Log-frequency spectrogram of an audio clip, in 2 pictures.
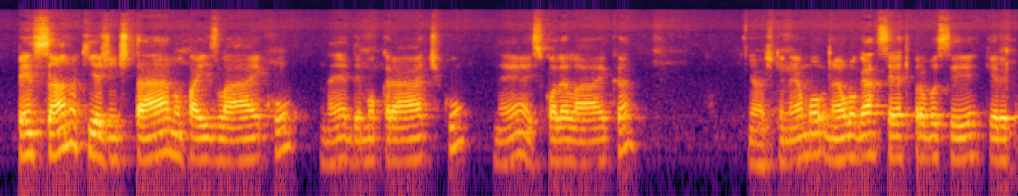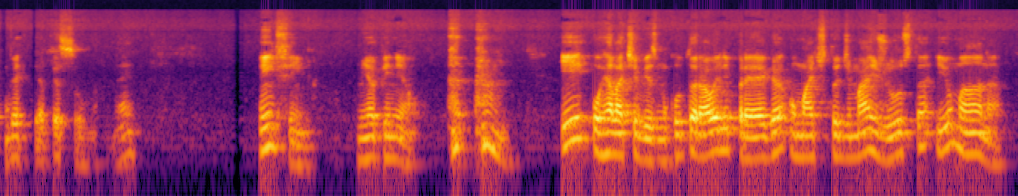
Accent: Minas Gerais, Brazil; now in Parintins, Brazil; eu que vim do Sudeste, nasci em Minas Gerais

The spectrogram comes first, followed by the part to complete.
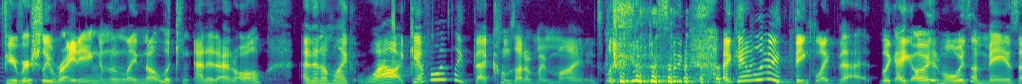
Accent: California, United States; I'm from California

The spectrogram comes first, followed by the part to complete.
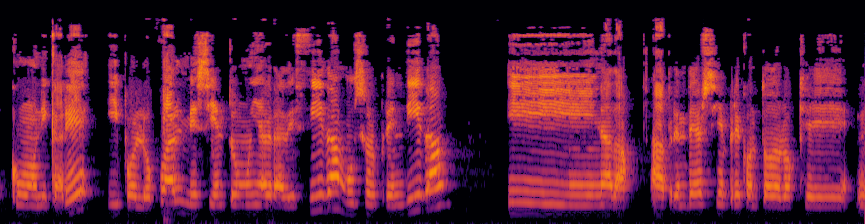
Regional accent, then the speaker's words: Córdoba, Andalusia, Spain; now in Jaén, Spain; soy cordobesa, igual que Rottenmeier

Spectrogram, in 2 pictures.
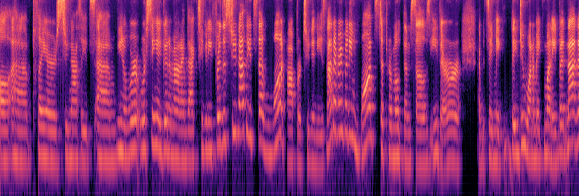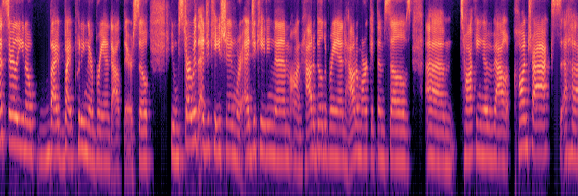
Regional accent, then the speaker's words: Tampa, Florida, United States; moved away; my hometown. I'm from Tampa.

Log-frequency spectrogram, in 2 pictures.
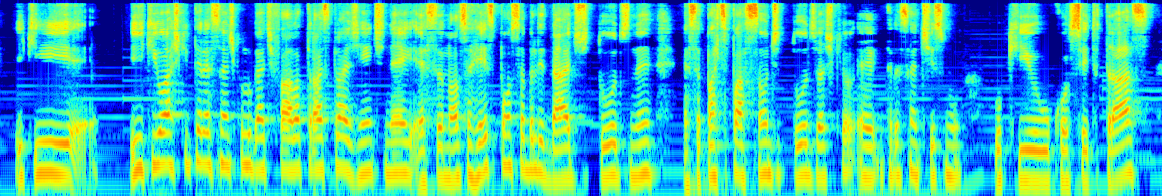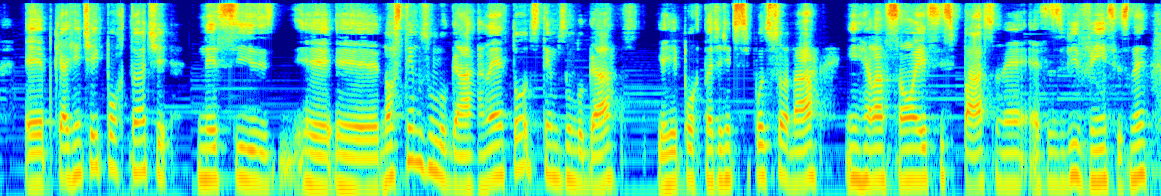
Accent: Divinópolis, Minas Gerais, Brazil; also born or lived in Belo Horizonte / Contagem / São João del-Rei; nasci em Belo Horizonte, morei em outras cidades, Contagem, passei a maior parte da minha vida em Divinópolis

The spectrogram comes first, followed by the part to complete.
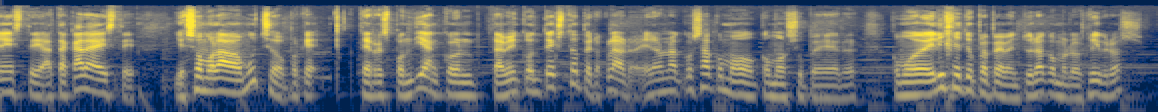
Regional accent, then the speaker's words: San Sebastián, Basque Country, Spain; moved away; cuando me fui de Donostia

